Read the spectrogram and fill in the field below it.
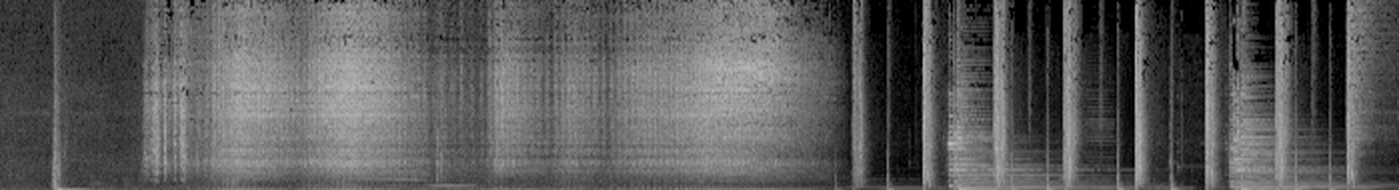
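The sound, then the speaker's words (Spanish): A car engine starts with a sharp burst and then revs up and down as the vehicle pulls away, followed by a choppy, pulsing engine rumble. “Sí, mi coche está por aquí. Ah, yo traigo la moto.”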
